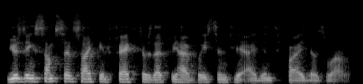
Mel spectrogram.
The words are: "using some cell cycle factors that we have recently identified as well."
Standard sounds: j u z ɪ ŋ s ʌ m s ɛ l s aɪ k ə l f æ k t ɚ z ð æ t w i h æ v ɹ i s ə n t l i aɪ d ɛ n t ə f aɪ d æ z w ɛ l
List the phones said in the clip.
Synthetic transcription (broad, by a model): j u z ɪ ŋ s ʌ m s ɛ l s aɪ k ə l f æ k t ɚ z ð æ t w i h æ v ɹ i s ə n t l i aɪ d ɛ n t ə f aɪ d æ z w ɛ l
